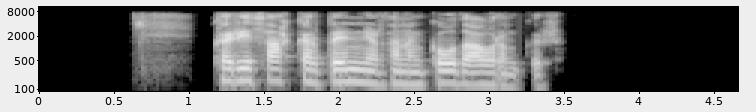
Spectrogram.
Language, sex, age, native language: Icelandic, female, 18-19, Icelandic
